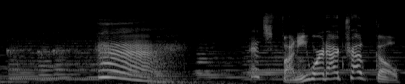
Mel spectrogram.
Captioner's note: sighs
